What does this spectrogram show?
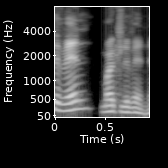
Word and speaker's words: Levin: Is it Levin or Levin? Okay, Mark Levin. Yes, that's how you say it.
